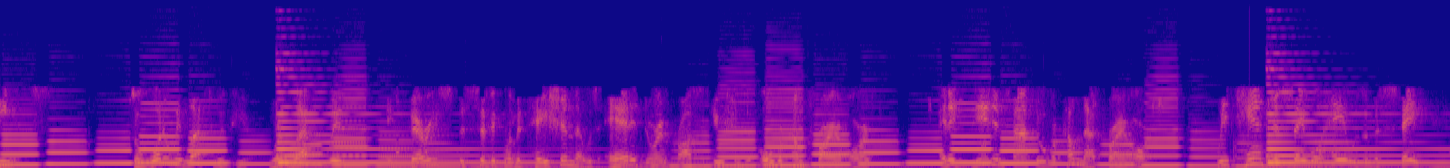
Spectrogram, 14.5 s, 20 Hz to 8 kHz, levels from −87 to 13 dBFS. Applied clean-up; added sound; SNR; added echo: none; Wind instrument, woodwind instrument + Piano; -4 dB; none.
